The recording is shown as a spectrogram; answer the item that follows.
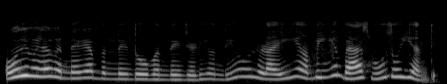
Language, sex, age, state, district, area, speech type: Dogri, female, 45-60, Jammu and Kashmir, Udhampur, rural, spontaneous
